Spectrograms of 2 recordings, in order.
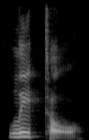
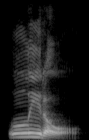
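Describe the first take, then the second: First: The middle consonant is a clear t. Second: The middle consonant is a d-like flap. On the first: "read these words with the sound T" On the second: "Now let's read it with flap T"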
